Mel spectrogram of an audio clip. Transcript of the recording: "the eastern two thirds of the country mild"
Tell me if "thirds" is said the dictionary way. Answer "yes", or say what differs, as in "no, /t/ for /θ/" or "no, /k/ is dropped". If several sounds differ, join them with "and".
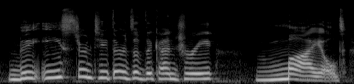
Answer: yes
